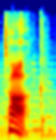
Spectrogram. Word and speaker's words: takk: Hello in Icelandic is pronounced halló. Thank you is takk.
